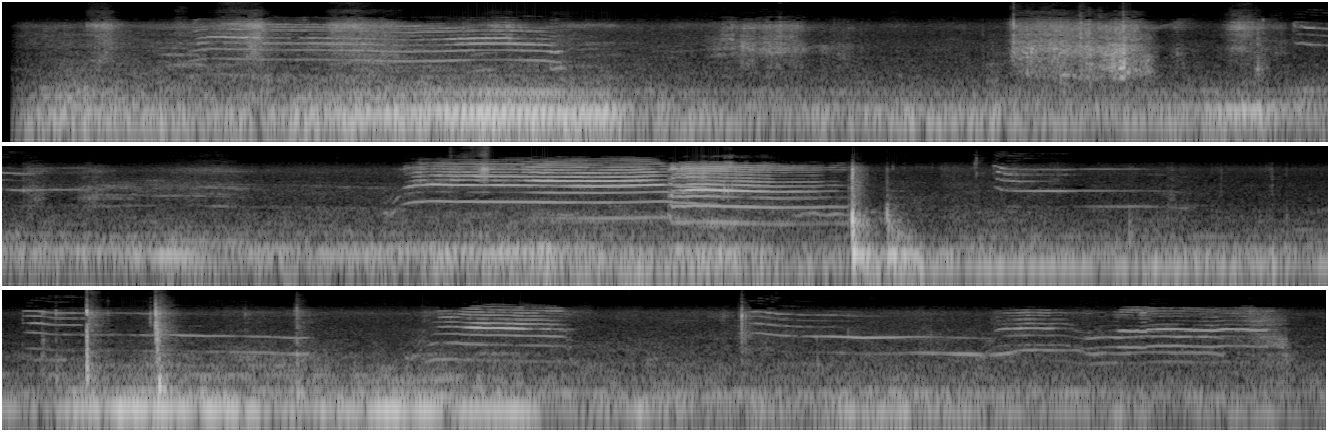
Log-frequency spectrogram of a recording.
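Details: Ginger cat, annoyed because another cat eats all its food, meowing repeatedly: drawn-out, wavering, harmonic-rich cries in clusters, some rising then falling, with low rumbling background noise.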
